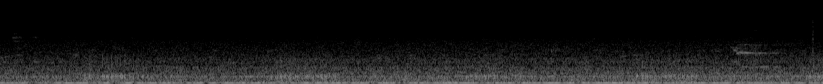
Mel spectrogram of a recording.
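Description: Domestic cat purring steadily while being stroked by hand.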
